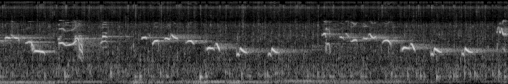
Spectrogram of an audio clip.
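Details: Greater green leafbird song meant to stimulate singing: rapid series of high whistled notes stepping downward in pitch, repeated twice, each note a short slur, with a faint low hum beneath.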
